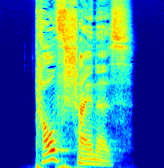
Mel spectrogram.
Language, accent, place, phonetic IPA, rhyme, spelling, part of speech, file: German, Germany, Berlin, [ˈtaʊ̯fˌʃaɪ̯nəs], -aʊ̯fʃaɪ̯nəs, Taufscheines, noun, De-Taufscheines.ogg
- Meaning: genitive singular of Taufschein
